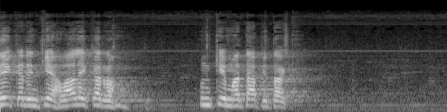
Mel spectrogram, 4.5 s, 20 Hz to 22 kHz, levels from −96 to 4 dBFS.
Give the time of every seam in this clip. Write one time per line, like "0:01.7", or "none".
none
